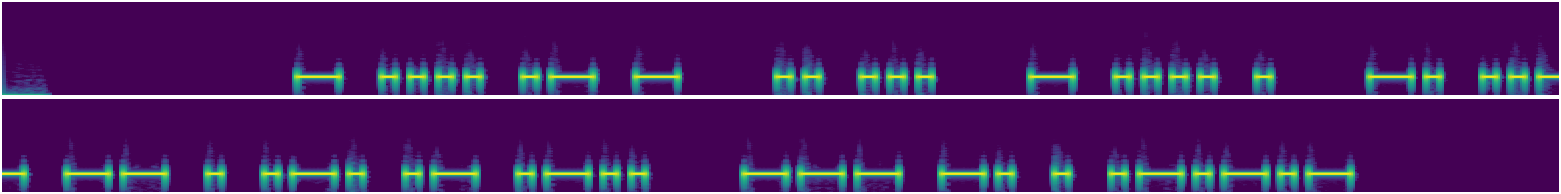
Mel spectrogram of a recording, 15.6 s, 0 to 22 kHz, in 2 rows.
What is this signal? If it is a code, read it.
Morse code, heard as a keyed tone, about 17 wpm, 700 Hz. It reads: THAT IS THE NUMERAL ONE.
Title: Sentences from Top 1000 Words - Review Part 2 - 17wpm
